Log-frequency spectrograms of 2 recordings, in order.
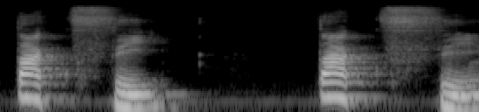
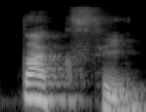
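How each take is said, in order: First: Slow, separated "tak-si" in "taxi"; drawn-out model. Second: Said in the usual way. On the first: Shown as a demonstration. Teacher models taxi for learners, drawn out. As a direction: split "taxi" into two long syllables.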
